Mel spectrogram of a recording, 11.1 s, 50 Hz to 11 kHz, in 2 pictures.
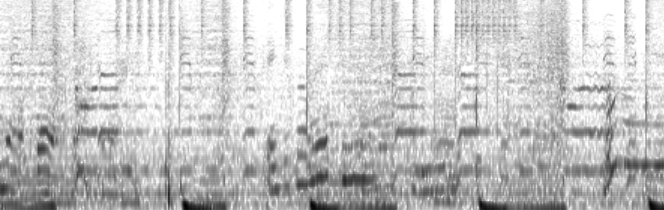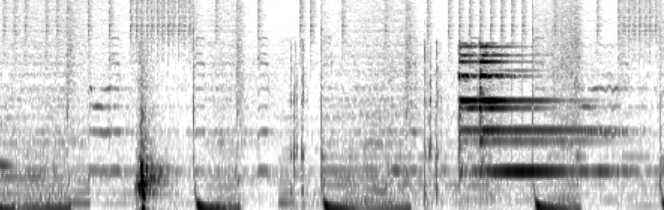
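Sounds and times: bright notification bell ding: 9.4s - 10.5s.

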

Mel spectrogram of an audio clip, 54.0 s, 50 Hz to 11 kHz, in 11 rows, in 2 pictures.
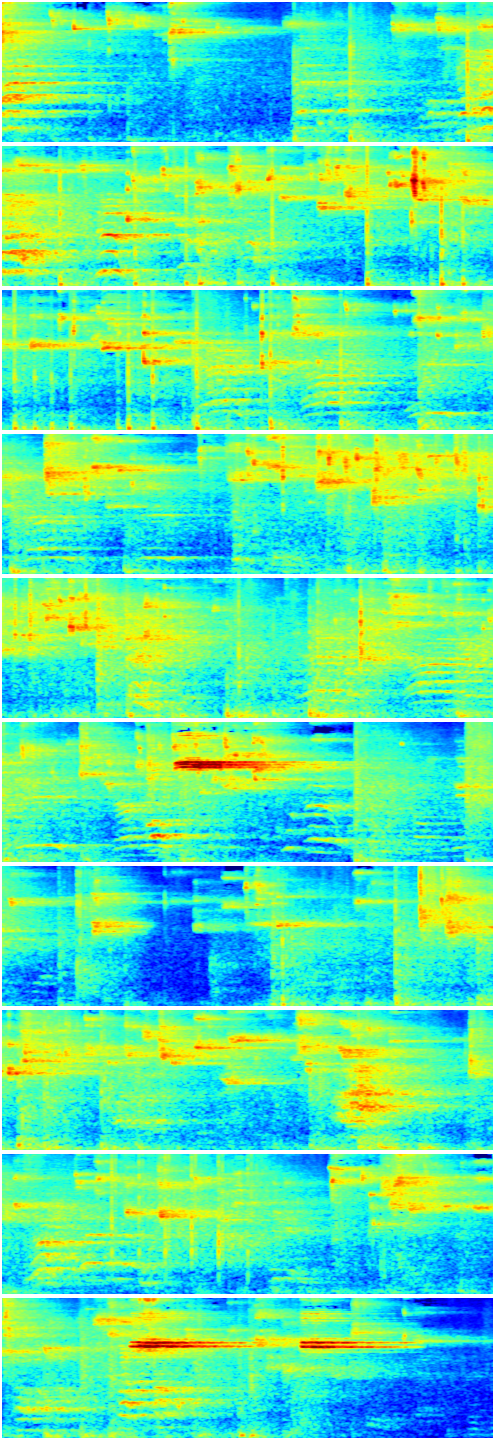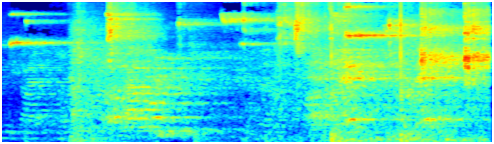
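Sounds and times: players calling out: 2.8s - 28.8s, 33.5s - 41.3s, 42.1s - 48.4s.

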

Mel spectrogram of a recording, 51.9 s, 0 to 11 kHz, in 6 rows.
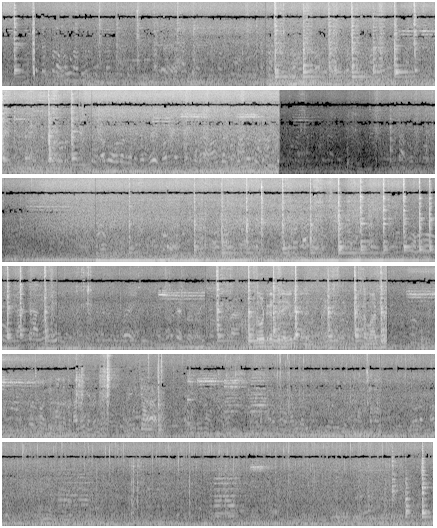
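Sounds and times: masala sizzling: 0.0s - 51.9s
traffic rumble: 0.0s - 51.9s
voices: 0.0s - 51.9s
metal spatula scraping griddle: 4.8s - 10.8s, 21.0s - 27.8s, 30.2s - 33.7s, 36.0s - 37.0s.

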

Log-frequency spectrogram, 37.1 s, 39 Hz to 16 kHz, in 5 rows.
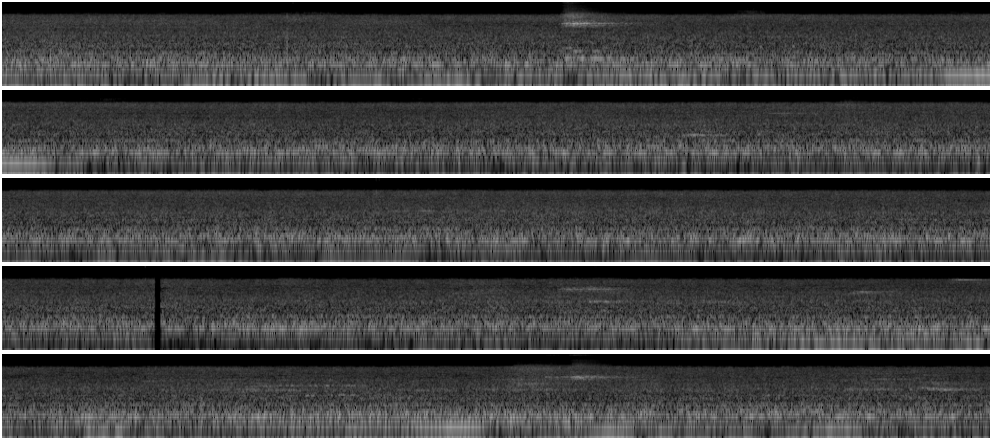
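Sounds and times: steady background hiss: 0.0s - 37.0s.

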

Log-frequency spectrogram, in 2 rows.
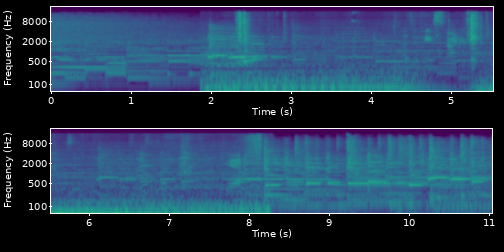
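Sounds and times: background music: 0.0s - 11.0s
ferry engines rumbling: 1.9s - 8.3s.

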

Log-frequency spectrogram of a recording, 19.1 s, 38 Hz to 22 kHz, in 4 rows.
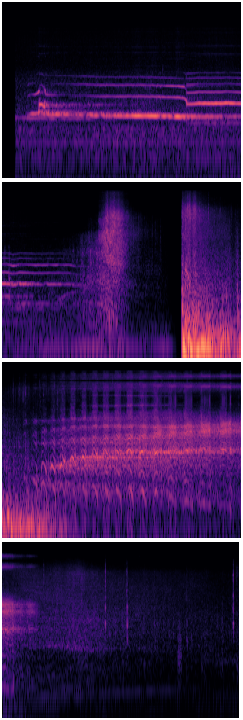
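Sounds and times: howl-like pitched wail: 0.5s - 6.3s, 10.4s - 15.1s
rising whoosh: 10.2s - 17.1s.

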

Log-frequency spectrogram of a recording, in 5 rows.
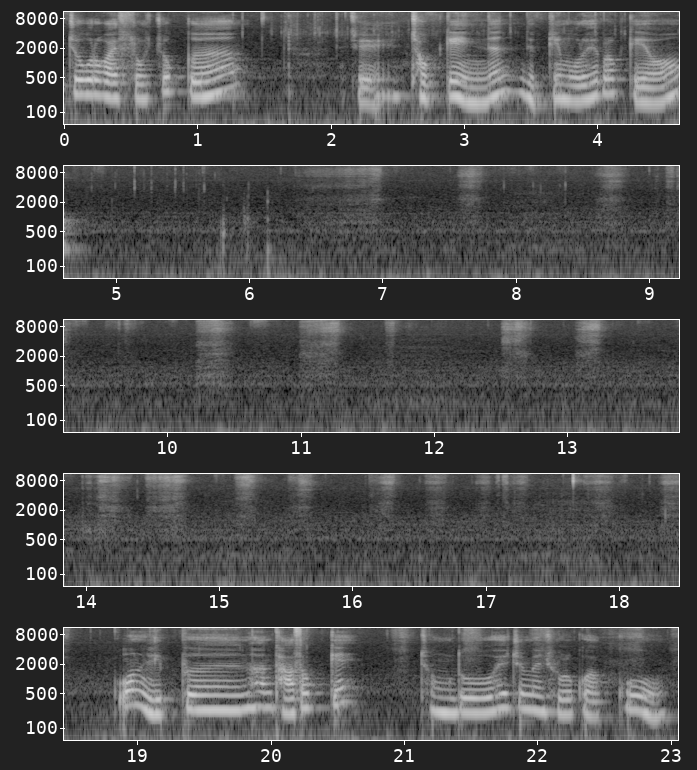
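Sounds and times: marker stroking on paper: 6.4s - 7.8s, 8.6s - 11.4s, 12.5s - 13.3s, 14.0s - 18.6s.

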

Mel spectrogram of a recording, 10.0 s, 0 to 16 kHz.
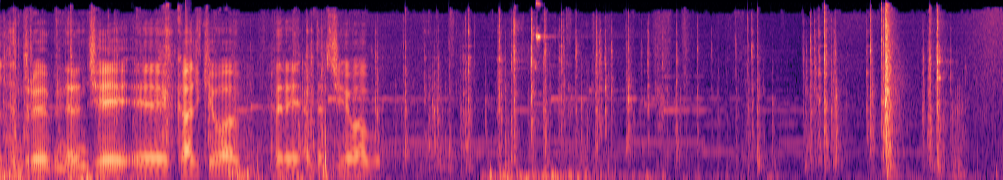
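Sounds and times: key rattling in door lock: 0.0s - 9.7s.

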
